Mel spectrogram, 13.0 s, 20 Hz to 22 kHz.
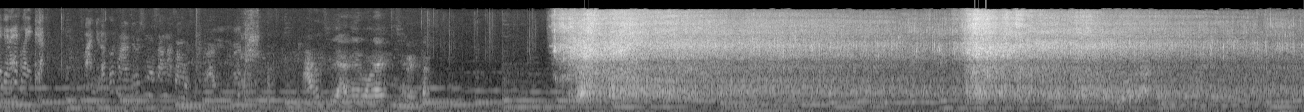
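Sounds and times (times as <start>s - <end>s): hot oil sizzling in a wok: 5.5s - 13.0s.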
